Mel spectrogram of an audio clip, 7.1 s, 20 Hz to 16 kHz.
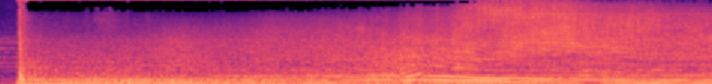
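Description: Formula 1 race cars roar off the start of a Grand Prix at the Jacarepaguá circuit in Rio de Janeiro in 1988. A loud, sustained engine blare begins abruptly, and a whining pitch climbs near the middle before levelling off.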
